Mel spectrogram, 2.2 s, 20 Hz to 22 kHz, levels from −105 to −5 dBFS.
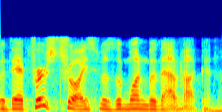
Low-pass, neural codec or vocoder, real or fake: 5.4 kHz; codec, 24 kHz, 0.9 kbps, WavTokenizer, small release; fake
